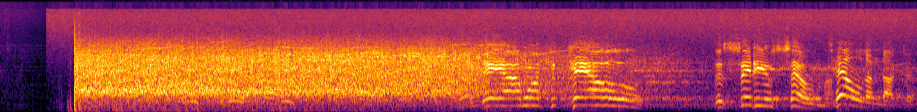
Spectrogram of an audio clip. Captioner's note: cheers and applause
